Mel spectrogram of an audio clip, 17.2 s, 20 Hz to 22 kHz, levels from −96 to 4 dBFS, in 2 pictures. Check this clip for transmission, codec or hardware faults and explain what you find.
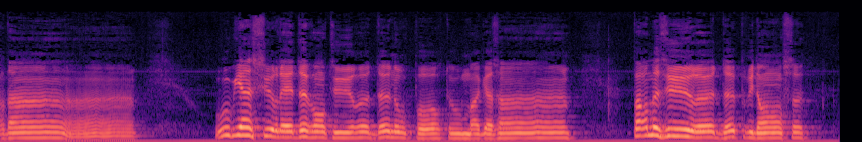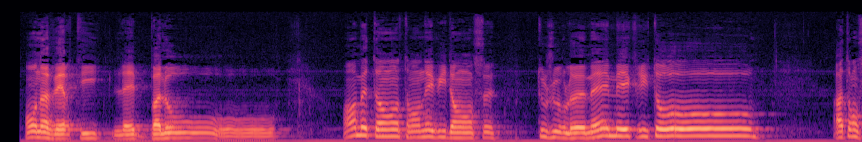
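One fault: a rebuffering stall from 8.38 to 8.82 s, where playback ran dry and waited for data, inserting about 0.43 s of silence before resuming exactly where it stopped.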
